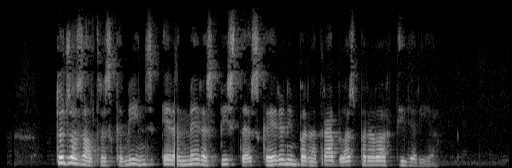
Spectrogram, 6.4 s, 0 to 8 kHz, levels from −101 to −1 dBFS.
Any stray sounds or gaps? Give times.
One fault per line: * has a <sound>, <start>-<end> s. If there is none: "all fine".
* has a dropout, 2.2-2.2 s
